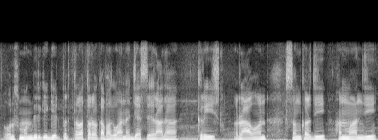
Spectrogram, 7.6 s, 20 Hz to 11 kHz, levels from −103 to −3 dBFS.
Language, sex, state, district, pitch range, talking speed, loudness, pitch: Hindi, male, Bihar, Sitamarhi, 105-115 Hz, 125 wpm, -13 LUFS, 110 Hz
